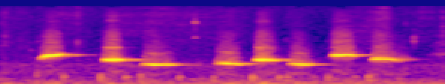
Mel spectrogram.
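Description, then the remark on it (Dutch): A person whistles a family signal tune of about eight clear notes that rise and fall in a quick, steady rhythm, on its own with no talking. “Uh, wij hadden trouwens ook een familiefluit.”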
